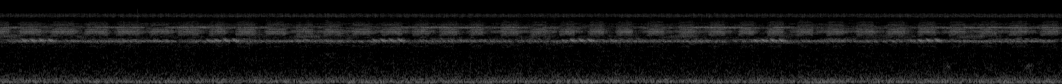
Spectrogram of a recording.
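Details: Cricket chorus with insects: high continuous pulsing trills, while a short, bright chirp burst repeats roughly every one and a half to two seconds, set against faint low-pitched background noise.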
